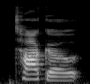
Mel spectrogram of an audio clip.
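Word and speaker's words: Taako: Kravitz being white um taco I mean his name is spelled ta keo but it's like taco a lot of people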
